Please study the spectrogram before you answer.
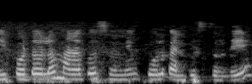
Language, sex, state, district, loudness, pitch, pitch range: Telugu, female, Telangana, Nalgonda, -21 LUFS, 235 Hz, 225-245 Hz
